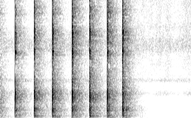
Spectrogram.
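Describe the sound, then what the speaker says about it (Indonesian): A hammer handle tapping a bolt on a Miyako electric fan, seven sharp evenly spaced knocks in quick succession, then quiet. "kalau enggak kita ketok pakai gagang palu juga bisa"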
